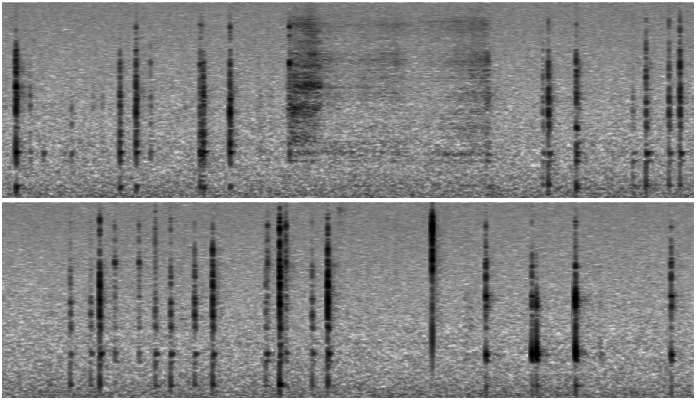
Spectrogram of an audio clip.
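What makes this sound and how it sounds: A small hollow wooden box with a metal latch is held in the hands and tapped rapidly with long nails and fingertips on its lid and front face. Around thirty sharp, dry clicking taps ring very briefly, broken by a soft scratchy rustle lasting about a second and a half.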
